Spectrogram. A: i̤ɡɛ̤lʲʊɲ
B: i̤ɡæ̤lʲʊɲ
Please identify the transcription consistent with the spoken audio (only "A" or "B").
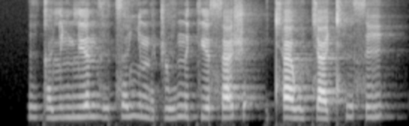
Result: B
